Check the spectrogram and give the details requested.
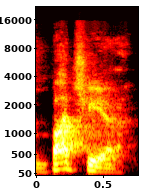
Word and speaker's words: Boccia: It's Boccia, as in bocce ball.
